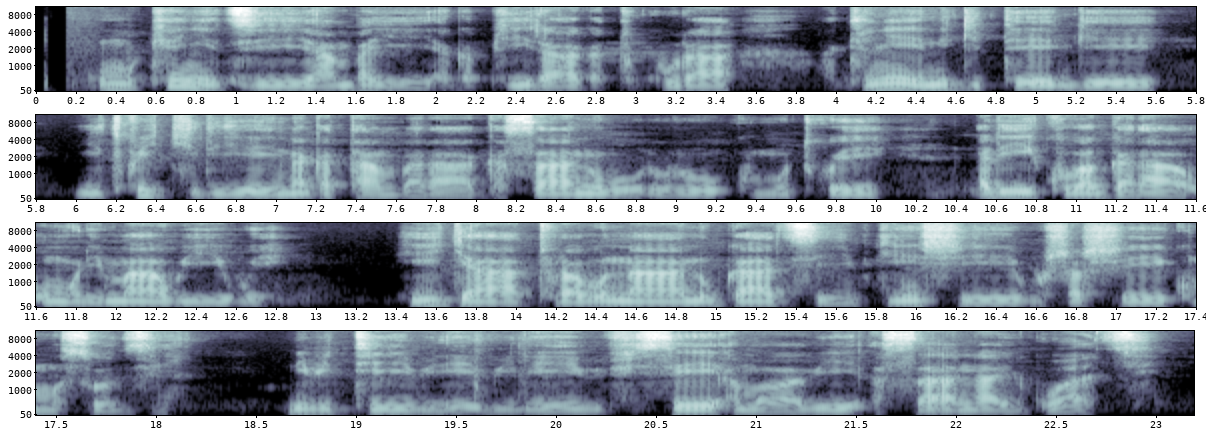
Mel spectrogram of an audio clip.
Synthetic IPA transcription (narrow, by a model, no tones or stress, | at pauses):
umukʰe̞ɲe̞zijaːmbaje̞a̰ɡapʰiɾaɡatu̥kuɾaː | kʰe̞ɲejeniɡitʰe̞ːŋɡe̞ | jitwiːkʰiɾije̞naɡatʰaːmbaɾaɡasanuβuɾuɾukumutwe̞ | aɾikʰuβaɡaɾaumuɾimawiːwe̞ | hiɟatʰuɾaβo̞nanub̚ɡaːt͡sibɡiːnʃiβuʃaʃe̞kumuso̞zi | niβitʰiβiɾe̞βiɾe̞βifi̥se̞amaβaβiasa̰najiɡwaːt͡si̥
